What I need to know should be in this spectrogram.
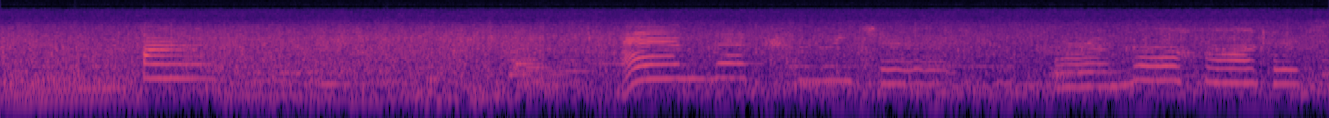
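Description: A woman sings nearby.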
